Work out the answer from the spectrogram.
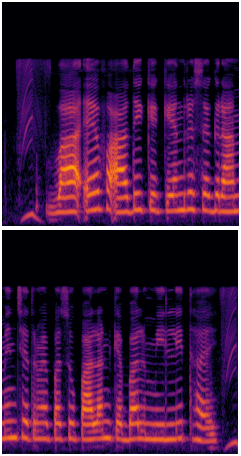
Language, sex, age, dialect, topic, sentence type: Magahi, female, 18-24, Central/Standard, banking, statement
